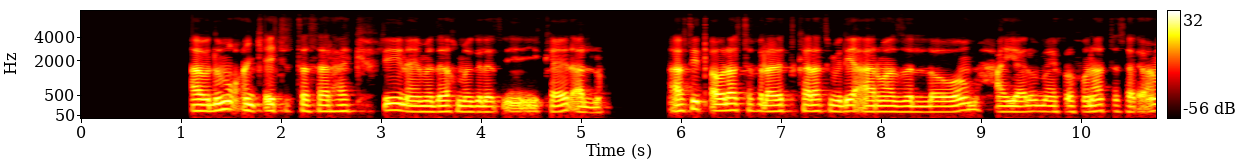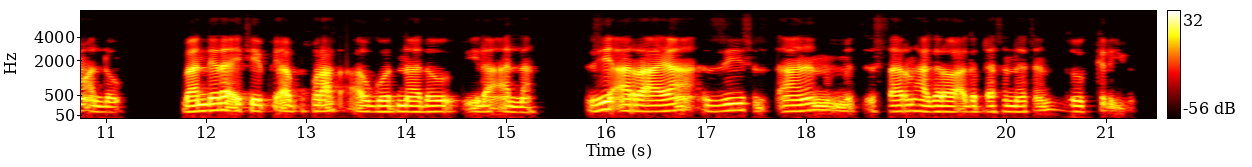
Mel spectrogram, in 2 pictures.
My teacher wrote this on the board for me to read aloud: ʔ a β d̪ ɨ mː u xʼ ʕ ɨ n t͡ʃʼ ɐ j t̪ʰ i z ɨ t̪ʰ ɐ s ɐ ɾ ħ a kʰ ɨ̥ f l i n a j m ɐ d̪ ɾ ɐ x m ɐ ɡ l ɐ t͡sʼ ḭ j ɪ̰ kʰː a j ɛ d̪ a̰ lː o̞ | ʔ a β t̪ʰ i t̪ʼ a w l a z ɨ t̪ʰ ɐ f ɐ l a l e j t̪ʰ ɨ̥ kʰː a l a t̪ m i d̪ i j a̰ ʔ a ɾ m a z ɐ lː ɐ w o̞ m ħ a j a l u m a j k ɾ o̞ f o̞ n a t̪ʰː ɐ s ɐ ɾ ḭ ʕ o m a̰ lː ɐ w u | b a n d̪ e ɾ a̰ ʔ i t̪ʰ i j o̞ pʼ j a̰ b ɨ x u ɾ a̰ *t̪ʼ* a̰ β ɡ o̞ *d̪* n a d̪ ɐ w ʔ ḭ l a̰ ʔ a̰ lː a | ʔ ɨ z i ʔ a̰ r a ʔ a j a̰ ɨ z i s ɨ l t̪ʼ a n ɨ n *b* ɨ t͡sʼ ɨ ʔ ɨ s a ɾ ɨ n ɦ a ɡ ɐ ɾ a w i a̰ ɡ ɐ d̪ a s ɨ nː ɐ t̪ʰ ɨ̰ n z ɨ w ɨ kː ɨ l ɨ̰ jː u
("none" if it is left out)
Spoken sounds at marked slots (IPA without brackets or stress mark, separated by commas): t̪, d̪, m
